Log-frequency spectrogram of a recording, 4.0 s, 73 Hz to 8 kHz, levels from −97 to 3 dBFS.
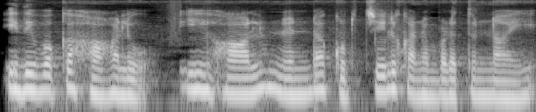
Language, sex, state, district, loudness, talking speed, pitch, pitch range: Telugu, female, Telangana, Hyderabad, -16 LUFS, 120 wpm, 160 Hz, 145-185 Hz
